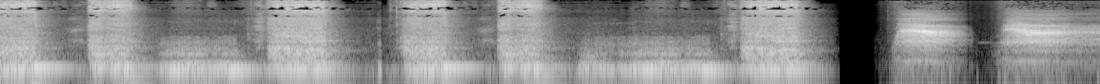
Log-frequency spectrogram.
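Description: A wild cat gives deep, rasping, sawing calls in rhythmic bursts, followed by two higher, mewing cries.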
